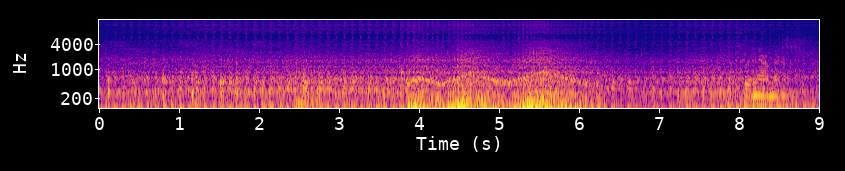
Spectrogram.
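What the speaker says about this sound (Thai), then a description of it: "อันนี้ลองเครื่องแล้วนะครับ เครื่องเงียบกริบเลยนะครับ เป็นเครื่องตัวใหม่นะครับ" A new 2023 Honda Wave 125i motorcycle idles close by with a quiet, steady engine hum that swells slightly midway, while someone talks over it.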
